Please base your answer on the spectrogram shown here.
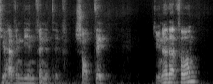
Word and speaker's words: chante: in almost every form, just drop the E at the end, and chanter becomes chante. And now you have the pronunciation chante.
